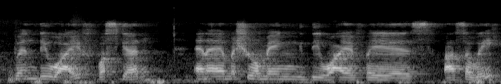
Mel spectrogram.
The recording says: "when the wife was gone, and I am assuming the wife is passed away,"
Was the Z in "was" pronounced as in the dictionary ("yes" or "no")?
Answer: no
